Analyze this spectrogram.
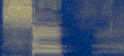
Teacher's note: Hujung lidah, langgar belakang, gigi bawah. Dan kita nak kena berdesir. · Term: sin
